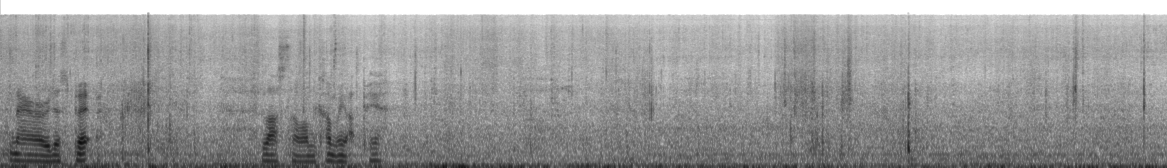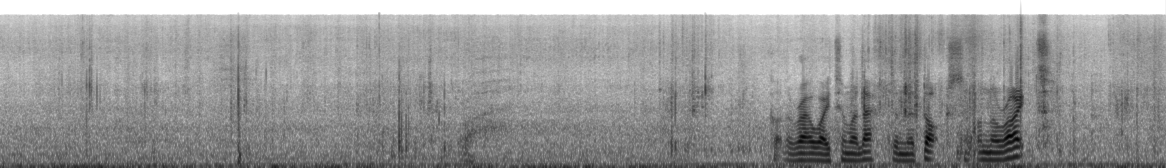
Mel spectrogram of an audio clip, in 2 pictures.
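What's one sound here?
Bicycle tyres roll over a grassy path strewn with leaves.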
